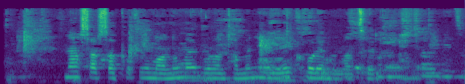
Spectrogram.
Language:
Armenian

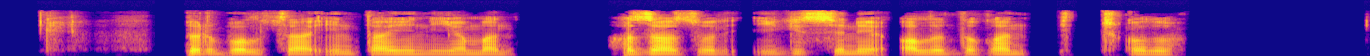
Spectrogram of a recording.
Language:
Uyghur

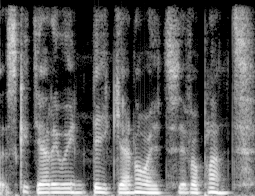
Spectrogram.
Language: Welsh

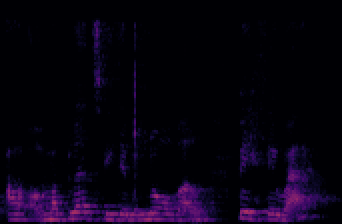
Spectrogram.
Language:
Welsh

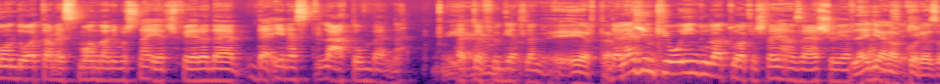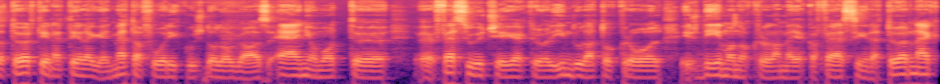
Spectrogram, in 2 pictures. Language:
Hungarian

